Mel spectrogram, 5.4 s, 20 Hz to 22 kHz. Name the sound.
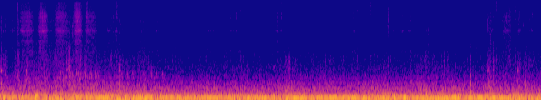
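Lexus RX 450h+ plug-in hybrid driving over a speed bump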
